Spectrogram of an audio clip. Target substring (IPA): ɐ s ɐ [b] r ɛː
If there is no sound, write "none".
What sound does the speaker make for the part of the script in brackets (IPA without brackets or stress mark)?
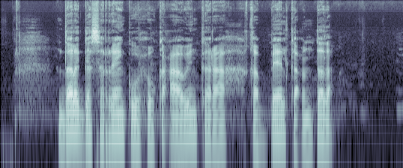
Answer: none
